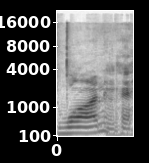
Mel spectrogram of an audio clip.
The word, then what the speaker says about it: Wong: We're going to get to learn a lot about Juan, which first and foremost, his name is Juan. Guys, we were mispronouncing it in chat, and you should have gotten it right.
